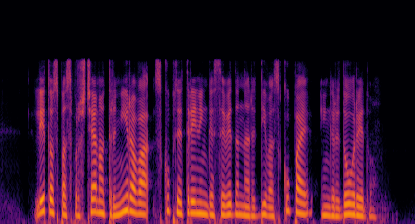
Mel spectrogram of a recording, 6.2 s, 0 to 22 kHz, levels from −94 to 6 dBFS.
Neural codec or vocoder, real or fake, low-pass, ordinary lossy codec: codec, 16 kHz, 4 kbps, X-Codec, HuBERT features, trained on LibriSpeech; fake; 7.2 kHz; none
